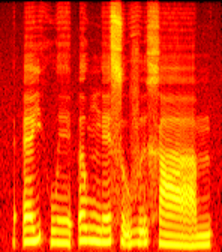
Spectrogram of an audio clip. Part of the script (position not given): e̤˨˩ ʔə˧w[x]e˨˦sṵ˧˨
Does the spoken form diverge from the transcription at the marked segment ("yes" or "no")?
yes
